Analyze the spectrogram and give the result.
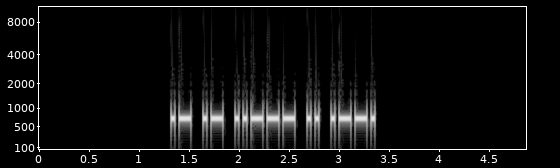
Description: Morse code, heard as a keyed tone, about 30 wpm, 700 Hz. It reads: AA2IP
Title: USA Call Signs - 5 Characters - 30wpm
